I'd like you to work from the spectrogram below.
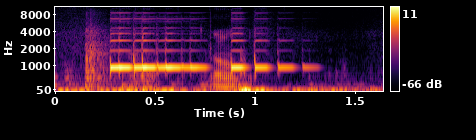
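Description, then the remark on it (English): Two electronic game-show buzzer beeps sound in quick succession, each a steady, bright tone lasting about half a second, fairly loud, with a brief clattery burst at each onset. The quiz buzzers are shown off by the players before a question-and-answer game. “Do you want to show off your buzzers, lads?”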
